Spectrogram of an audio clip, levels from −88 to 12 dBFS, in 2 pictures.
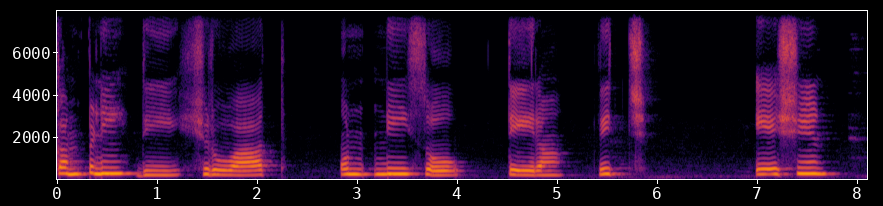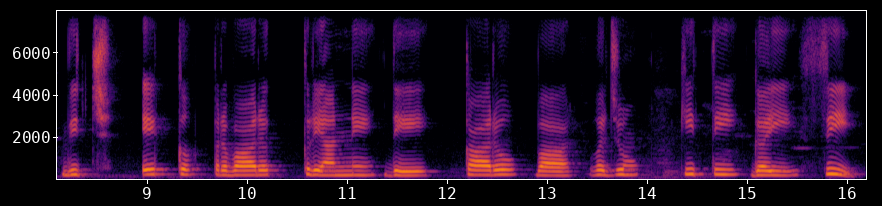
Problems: background conversations at intervals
